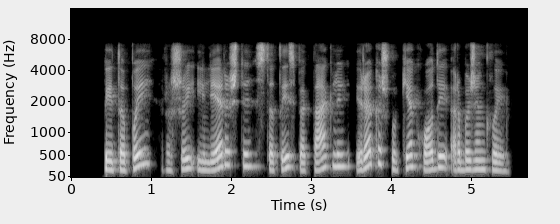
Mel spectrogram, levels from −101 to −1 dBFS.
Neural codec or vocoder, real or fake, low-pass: none; real; 7.2 kHz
